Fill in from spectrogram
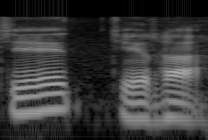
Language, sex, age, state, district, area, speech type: Santali, male, 30-45, West Bengal, Bankura, rural, read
